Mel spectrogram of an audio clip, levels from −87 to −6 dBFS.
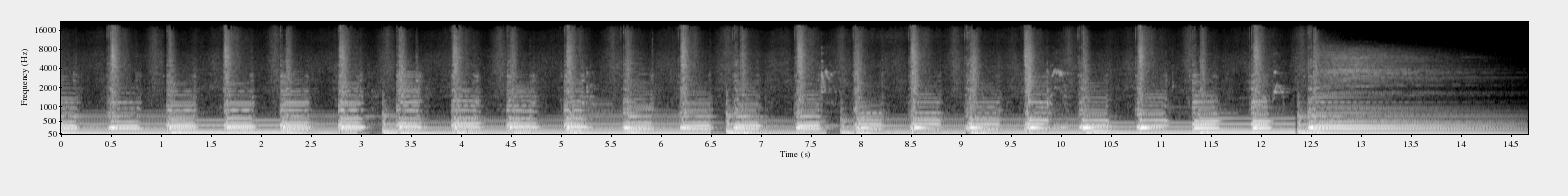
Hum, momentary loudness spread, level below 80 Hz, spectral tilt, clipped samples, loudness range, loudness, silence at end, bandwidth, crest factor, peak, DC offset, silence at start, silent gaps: none; 7 LU; -22 dBFS; -7 dB/octave; under 0.1%; 2 LU; -19 LUFS; 0 s; 19 kHz; 16 dB; -2 dBFS; under 0.1%; 0 s; none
